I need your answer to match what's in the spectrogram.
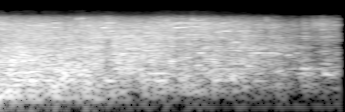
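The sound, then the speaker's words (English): A door is smashed open with a loud, sustained crash of splintering and rattling debris that holds steady for a couple of seconds, then slowly tapers off. No voices. “Gotta bust through the door.”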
